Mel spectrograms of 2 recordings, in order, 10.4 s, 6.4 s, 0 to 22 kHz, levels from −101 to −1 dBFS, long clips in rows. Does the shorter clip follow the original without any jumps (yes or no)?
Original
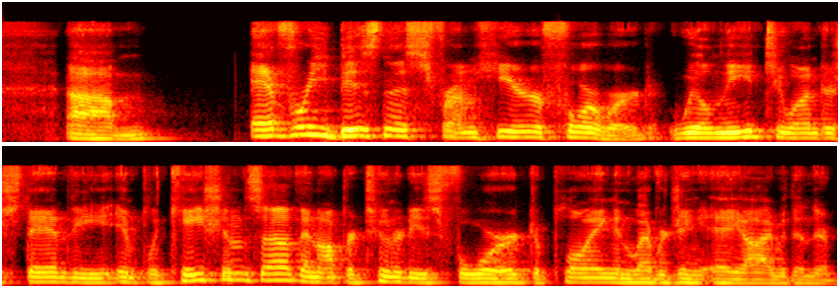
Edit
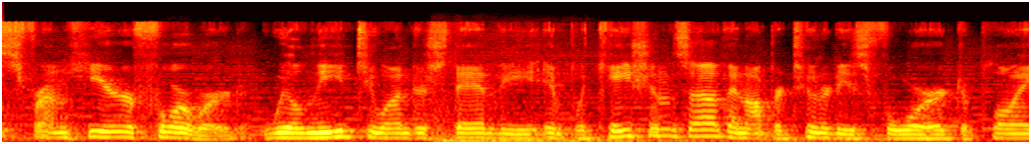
yes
